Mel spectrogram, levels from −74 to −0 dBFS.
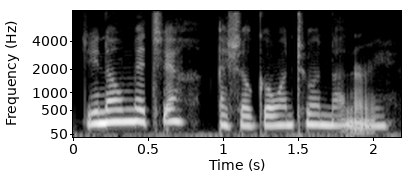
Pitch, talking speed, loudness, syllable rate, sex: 215 Hz, 275 wpm, -15 LUFS, 7.1 syllables/s, female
